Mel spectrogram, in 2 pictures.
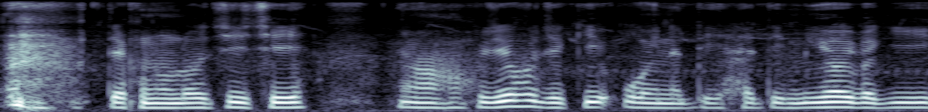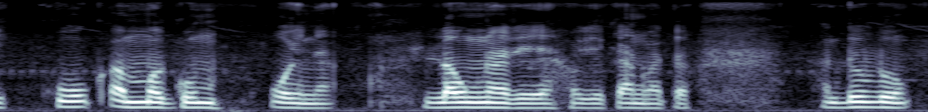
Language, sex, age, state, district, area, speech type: Manipuri, male, 18-30, Manipur, Tengnoupal, urban, spontaneous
